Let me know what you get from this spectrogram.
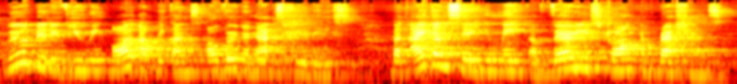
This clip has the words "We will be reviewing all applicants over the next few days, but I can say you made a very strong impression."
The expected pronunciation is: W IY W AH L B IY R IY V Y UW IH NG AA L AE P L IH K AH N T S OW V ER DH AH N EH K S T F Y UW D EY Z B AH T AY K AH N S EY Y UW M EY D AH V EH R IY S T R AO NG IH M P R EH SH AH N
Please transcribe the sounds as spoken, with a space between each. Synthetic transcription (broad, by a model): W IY L B IY R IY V Y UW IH NG AA L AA P L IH K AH N T S OW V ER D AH N EH K S T F Y UW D EY S B AH T AY K AH N S EY Y UW M EY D AH V EH R IY S T R AO NG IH M P R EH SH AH N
